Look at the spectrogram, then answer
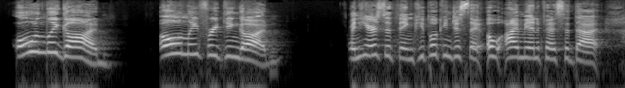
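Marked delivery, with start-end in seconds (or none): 0.2-2.8 moved, heartfelt, raised emotional outburst. Speaker recalling a prayer written in a journal years ago, getting emotional. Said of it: "I'm getting emotional".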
